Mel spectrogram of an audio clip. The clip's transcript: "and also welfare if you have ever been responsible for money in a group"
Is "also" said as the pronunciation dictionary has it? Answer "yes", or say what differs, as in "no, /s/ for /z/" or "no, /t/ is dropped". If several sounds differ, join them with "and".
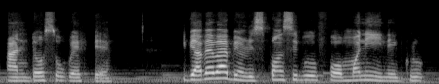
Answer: no, /l/ is dropped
